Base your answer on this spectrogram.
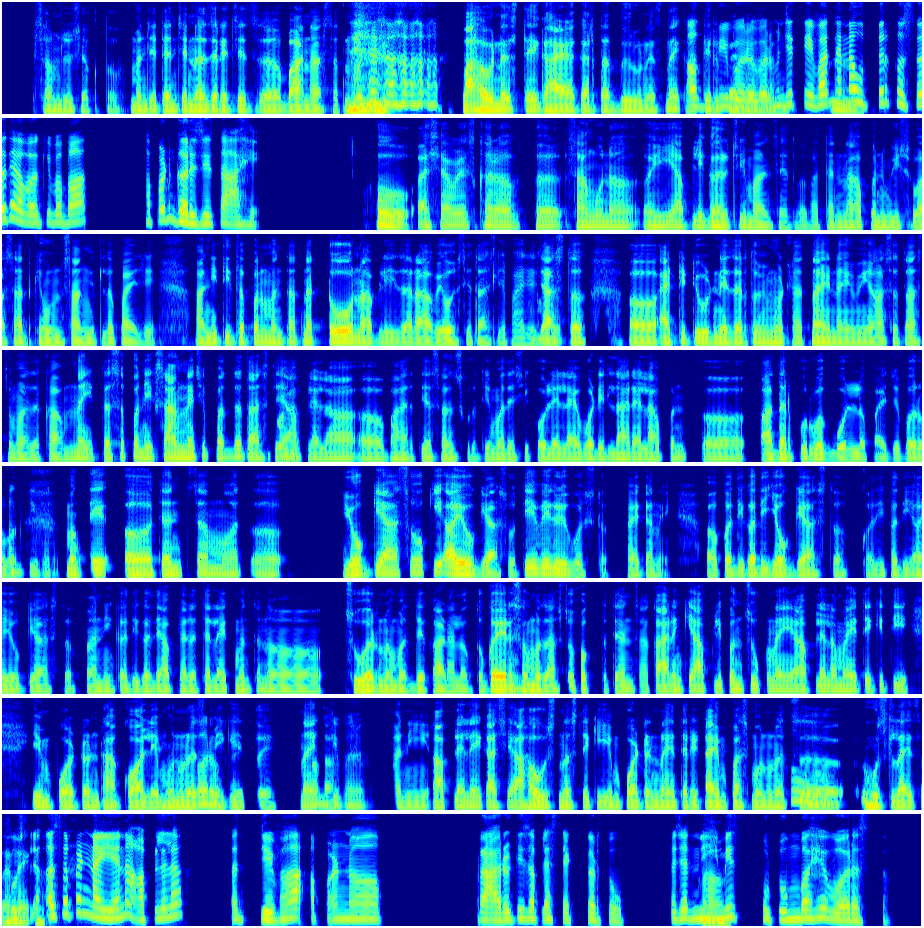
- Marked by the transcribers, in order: chuckle; laughing while speaking: "म्हणजे एक पाहूनच ते घायाळ करतात दुरूनच नाही का तिरप्या नजरनं"; in English: "टोन"; in English: "ॲटिट्यूडने"; in English: "इम्पॉर्टंट"; in English: "इम्पॉर्टंट"; in English: "इम्पॉर्टंट"; laughing while speaking: "उचलायचा नाही का?"; in English: "प्रायोरिटीज"; in English: "सेट"
- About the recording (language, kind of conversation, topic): Marathi, podcast, फोन बाजूला ठेवून जेवताना तुम्हाला कसं वाटतं?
